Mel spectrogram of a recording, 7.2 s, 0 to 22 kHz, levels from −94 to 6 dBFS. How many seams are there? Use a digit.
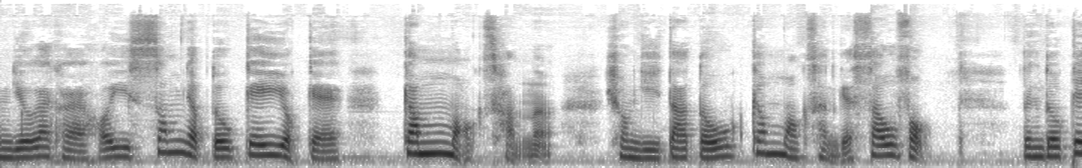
0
